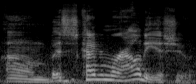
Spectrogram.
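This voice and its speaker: A man's voice: a little high, big pitch swings, very fast, pushed and bright, slight background noise, rough recording. A man co-hosting a casual gaming podcast, agreeable and earnest, hesitating with ums. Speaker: podcast co-host.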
